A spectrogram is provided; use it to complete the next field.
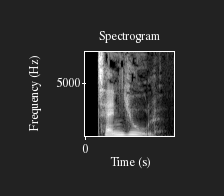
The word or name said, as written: tandhjul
